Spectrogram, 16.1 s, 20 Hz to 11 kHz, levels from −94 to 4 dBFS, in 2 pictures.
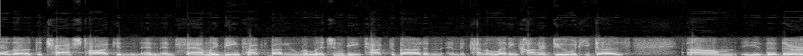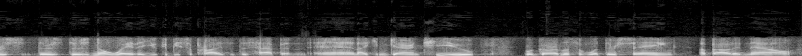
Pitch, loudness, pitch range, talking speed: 115 Hz, -17 LUFS, 105-140 Hz, 200 wpm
